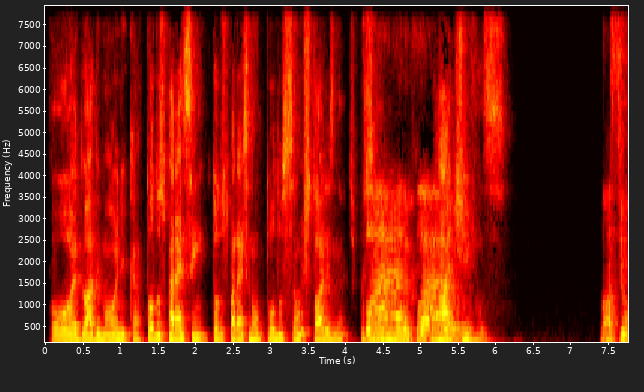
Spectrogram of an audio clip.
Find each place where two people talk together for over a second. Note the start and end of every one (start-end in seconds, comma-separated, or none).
4.2-5.7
